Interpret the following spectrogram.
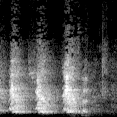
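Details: Male British Labrador Retriever Oscar gives three evenly spaced barks, about half a second apart, as his handler offers him something and talks to him in Hindi.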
